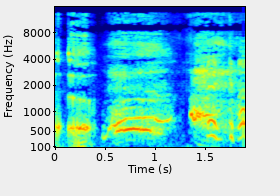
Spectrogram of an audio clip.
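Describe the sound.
A person burps, among the first burps ever for someone who could not burp before Botox treatment. Three short, croaky voiced bursts with laughter-like quality come separated by brief pauses.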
